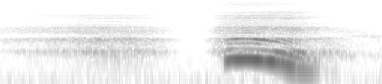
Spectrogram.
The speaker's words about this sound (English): I keep yawning. We are recording this very late at night.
